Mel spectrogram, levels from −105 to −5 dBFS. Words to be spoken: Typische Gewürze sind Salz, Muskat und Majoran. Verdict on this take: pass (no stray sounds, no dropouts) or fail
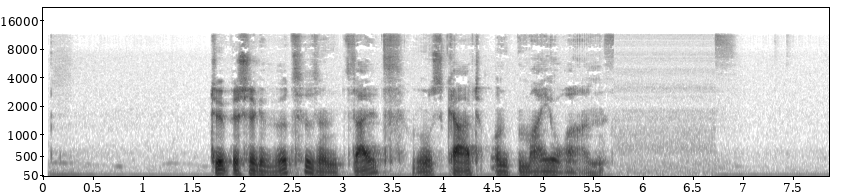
pass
